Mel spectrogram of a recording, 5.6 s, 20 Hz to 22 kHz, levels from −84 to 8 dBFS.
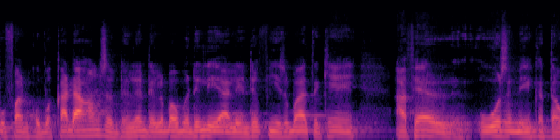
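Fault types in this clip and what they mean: Sample clock jitter: the converter's timing reference wanders, so each sample is taken a few microseconds early or late at random, and the amplitude error is greatest wherever the waveform moves fastest. From 3.25 s to the end of the speech, this lays a grainy hiss over the signal, roughly 35 dB below it, which grows on loud and high-frequency moments and falls away in the pauses.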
